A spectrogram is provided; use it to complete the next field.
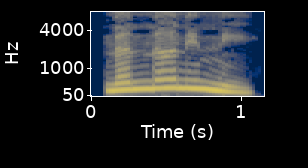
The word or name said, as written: ನನ್ನಾನಿನ್ನಿ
